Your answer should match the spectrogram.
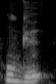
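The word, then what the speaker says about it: Hygge: Donc, ça s'écrit Hig, mais ça se prononce Hougue.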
